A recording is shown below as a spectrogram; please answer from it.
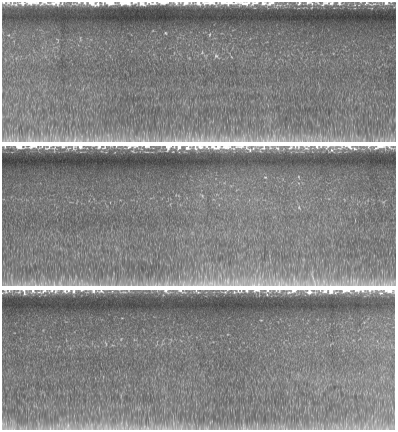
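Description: Small sea waves breaking and washing up a sandy shore: a steady surf that swells and eases slowly in loudness.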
